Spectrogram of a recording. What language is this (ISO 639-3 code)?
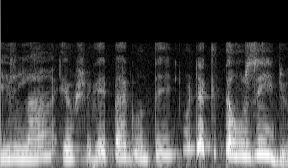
por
